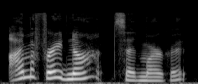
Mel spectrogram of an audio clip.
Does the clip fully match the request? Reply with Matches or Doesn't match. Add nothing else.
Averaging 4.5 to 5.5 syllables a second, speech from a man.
Doesn't match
